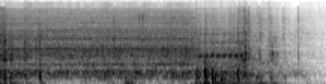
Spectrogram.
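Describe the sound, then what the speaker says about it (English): A plugged-in electric kitchen mixer whirring at close range while making banana bread, a steady mechanical buzz with rattling beater clicks that winds down and stops at the end. "So at least the mixer's not broken."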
